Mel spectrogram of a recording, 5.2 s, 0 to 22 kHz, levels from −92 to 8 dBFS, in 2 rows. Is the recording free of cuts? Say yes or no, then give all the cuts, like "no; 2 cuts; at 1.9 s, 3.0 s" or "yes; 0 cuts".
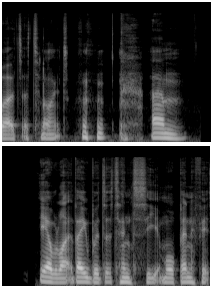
yes; 0 cuts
